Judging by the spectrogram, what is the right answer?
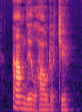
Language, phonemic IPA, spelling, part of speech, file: Dutch, /ˈandelˌhɑudərcə/, aandeelhoudertje, noun, Nl-aandeelhoudertje.ogg
- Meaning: diminutive of aandeelhouder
